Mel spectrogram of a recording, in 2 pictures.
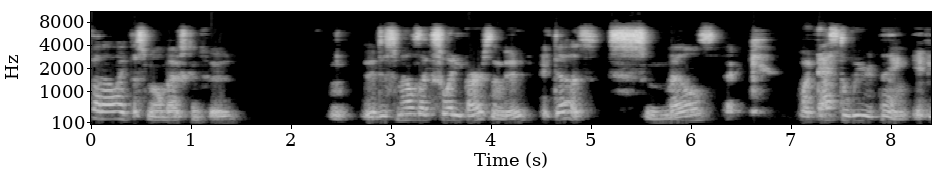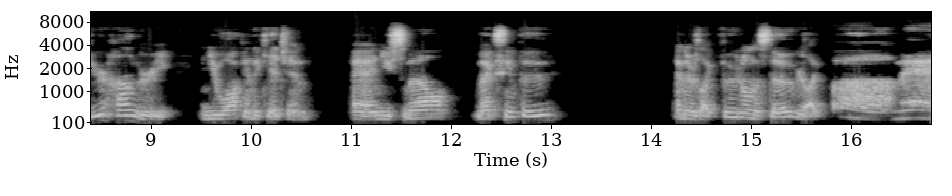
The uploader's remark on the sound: FYI - The audio in this episode sucks. Tried something and it did not work.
